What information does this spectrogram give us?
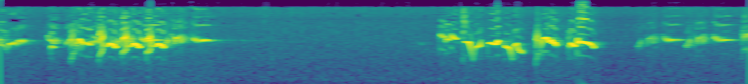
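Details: Flock-calling Chinese babax: two chattering, warbled phrases separated by a silent gap of about one and a half seconds, followed by softer whistled notes.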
